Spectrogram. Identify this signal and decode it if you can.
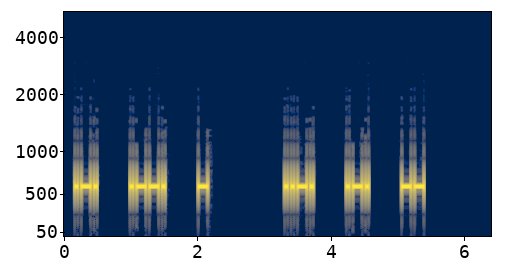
Morse code, heard as a keyed tone, about 25 wpm, spaced as for 13 wpm, 590 Hz. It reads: RPT FRM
